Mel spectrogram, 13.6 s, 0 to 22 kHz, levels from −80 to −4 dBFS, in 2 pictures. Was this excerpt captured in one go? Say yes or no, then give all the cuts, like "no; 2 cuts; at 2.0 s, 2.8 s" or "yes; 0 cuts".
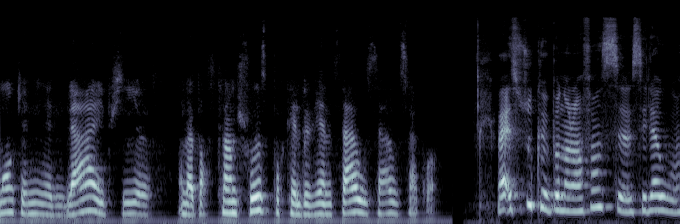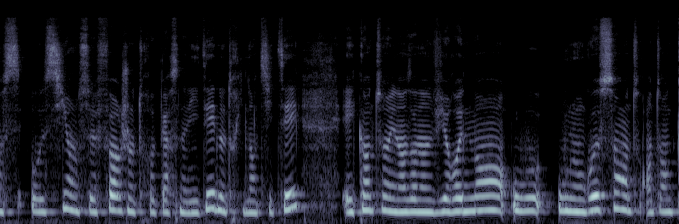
yes; 0 cuts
